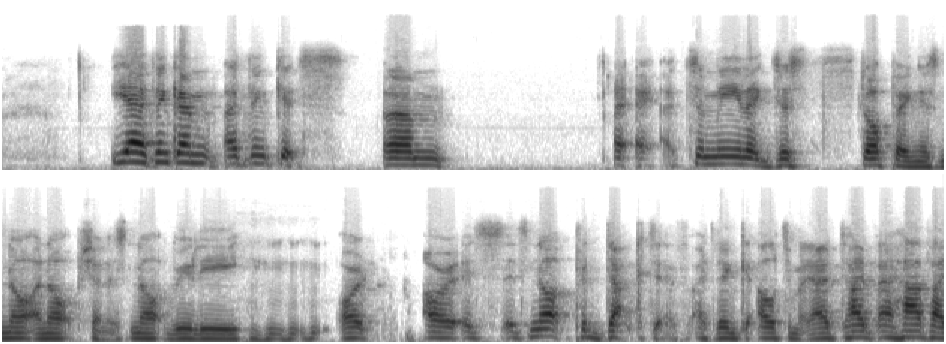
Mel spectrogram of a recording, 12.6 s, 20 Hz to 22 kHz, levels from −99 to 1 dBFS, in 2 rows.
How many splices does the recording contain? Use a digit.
0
